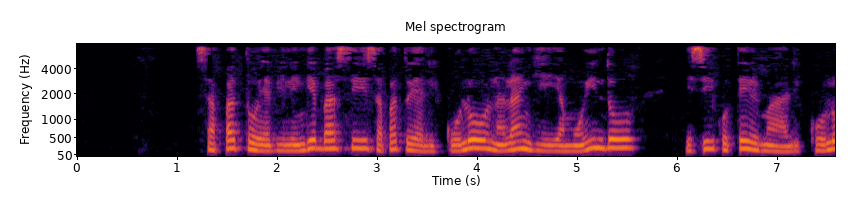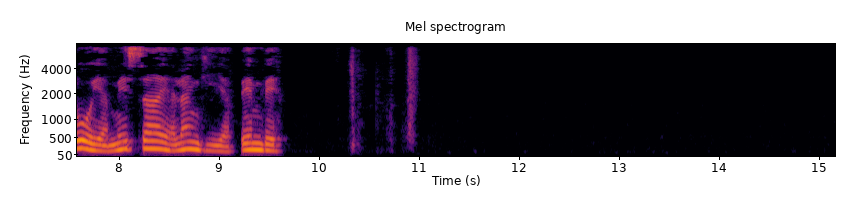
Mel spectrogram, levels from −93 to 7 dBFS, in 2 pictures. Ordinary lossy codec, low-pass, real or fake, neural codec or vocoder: MP3, 32 kbps; 7.2 kHz; real; none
